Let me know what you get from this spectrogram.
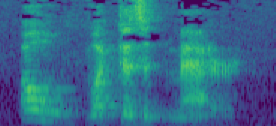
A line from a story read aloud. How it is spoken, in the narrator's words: she cried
